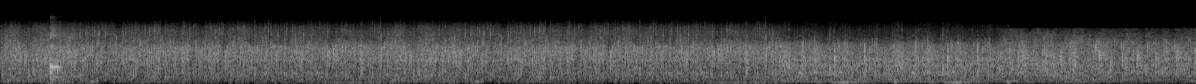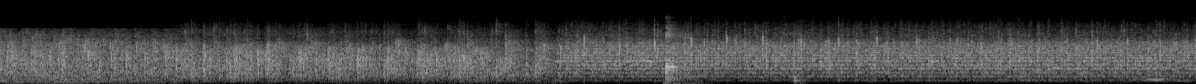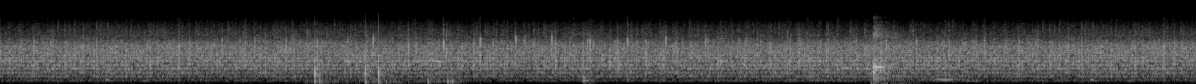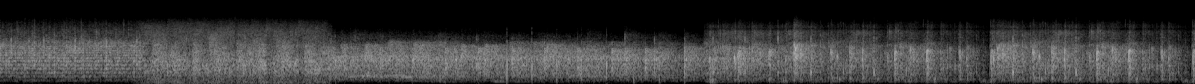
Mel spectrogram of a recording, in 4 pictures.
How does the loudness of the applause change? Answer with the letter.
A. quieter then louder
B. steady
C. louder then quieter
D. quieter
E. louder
B.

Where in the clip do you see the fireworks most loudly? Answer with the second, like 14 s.
27 s.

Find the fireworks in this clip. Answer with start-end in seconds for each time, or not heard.
26.9-28.6.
